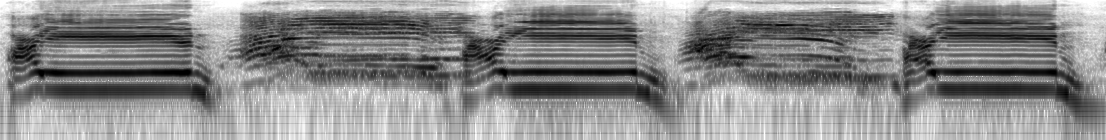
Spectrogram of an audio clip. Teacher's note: এই হলকের মধ্যখান থেকে আইন হরফ উচ্চারিত হয়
